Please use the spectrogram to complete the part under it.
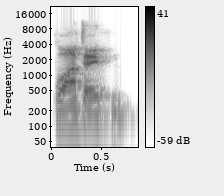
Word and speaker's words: Pallante: We got Alcantara going up against, I can never remember how to pronounce his name, Pinella. Um, Pallante, that's it.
